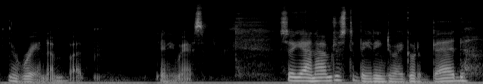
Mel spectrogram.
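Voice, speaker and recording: A woman talks fairly quickly, and audible room echo surrounds her words. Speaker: personal vlogger. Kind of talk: casual monologue. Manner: rambling, casual, late-night.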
